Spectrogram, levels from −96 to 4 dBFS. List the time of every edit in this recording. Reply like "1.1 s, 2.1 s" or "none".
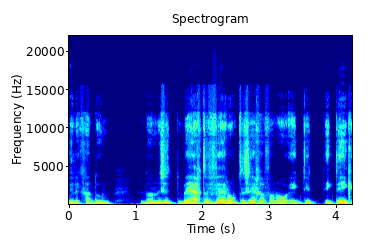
2.0 s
